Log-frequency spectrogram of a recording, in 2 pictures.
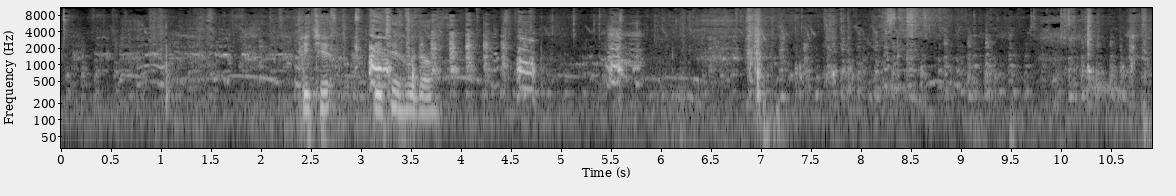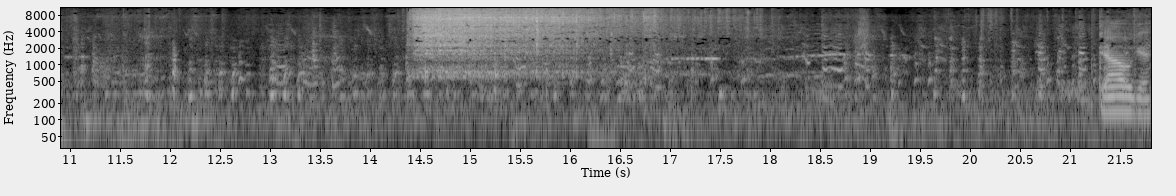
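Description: Farmyard chickens cluck and a rooster calls while being fed grain, scattered nearby clucks with rustling and a burst of loud hiss midway, as a person talks at times.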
